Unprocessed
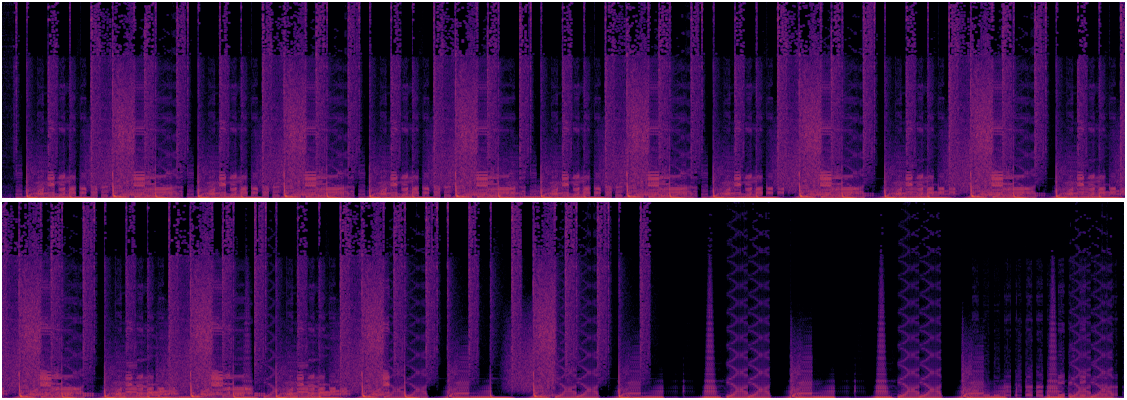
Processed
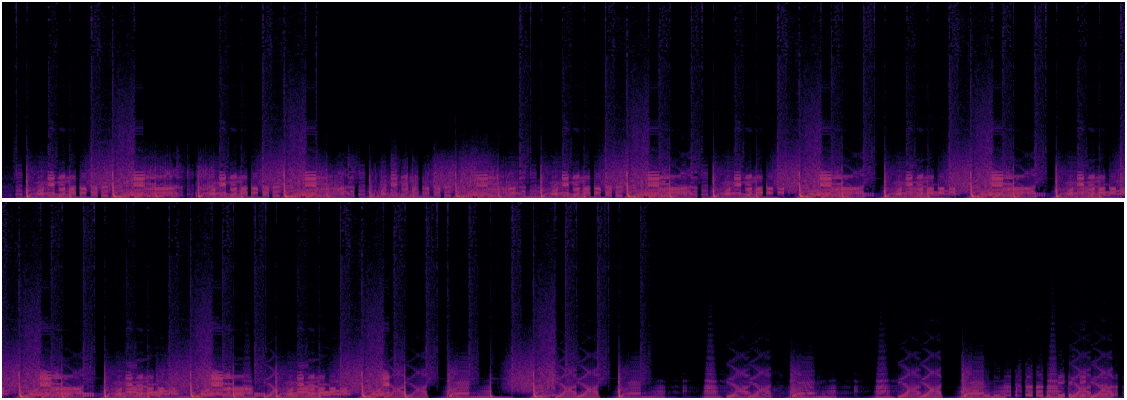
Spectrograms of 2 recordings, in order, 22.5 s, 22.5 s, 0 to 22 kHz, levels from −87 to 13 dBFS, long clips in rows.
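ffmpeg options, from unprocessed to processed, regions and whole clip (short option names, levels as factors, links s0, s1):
-filter_complex "[0:a]asettb=1/sr,asplit=3[s0][s1][s2];[s0]atrim=end=1.414[s3];[s1]atrim=start=1.41:end=2.12,asetpts=PTS-STARTPTS,afade=t=in:d=0.004:c=qsin,afade=t=out:st=0.706:d=0.004:c=qsin,acrusher=bits=7:dc=4:mix=0:aa=0.000001,highpass=f=160:w=0.5412,highpass=f=160:w=1.3066,equalizer=f=170:t=q:w=4:g=-8,equalizer=f=330:t=q:w=4:g=-5,equalizer=f=530:t=q:w=4:g=-4,equalizer=f=830:t=q:w=4:g=-9,equalizer=f=1900:t=q:w=4:g=-8,equalizer=f=4100:t=q:w=4:g=-5,lowpass=f=4400:w=0.5412,lowpass=f=4400:w=1.3066[s4];[s2]atrim=start=2.116[s5];[s3][s4]acrossfade=d=0.004:c1=hsin:c2=qsin[s6];[s6][s5]acrossfade=d=0.004:c1=qsin:c2=hsin,asettb=1/sr,asplit=3[s7][s8][s9];[s7]atrim=end=3.154[s10];[s8]atrim=start=3.15:end=5.07,asetpts=PTS-STARTPTS,afade=t=in:d=0.004:c=qsin,afade=t=out:st=1.916:d=0.004:c=qsin,lowpass=f=4300:w=0.5412,lowpass=f=4300:w=1.3066,asoftclip=type=hard:threshold=0.0168[s11];[s9]atrim=start=5.066[s12];[s10][s11]acrossfade=d=0.004:c1=hsin:c2=qsin[s13];[s13][s12]acrossfade=d=0.004:c1=qsin:c2=hsin,asettb=1/sr,asplit=3[s14][s15][s16];[s14]atrim=end=17.674[s17];[s15]atrim=start=17.67:end=20.45,asetpts=PTS-STARTPTS,afade=t=in:d=0.004:c=qsin,afade=t=out:st=2.776:d=0.004:c=qsin,aecho=1:1:131|262|393:0.0891|0.041|0.0189,atrim=end_sample=122598,flanger=delay=16:depth=7.2:speed=1.5[s18];[s16]atrim=start=20.446[s19];[s17][s18]acrossfade=d=0.004:c1=hsin:c2=qsin[s20];[s20][s19]acrossfade=d=0.004:c1=qsin:c2=hsin,acompressor=threshold=0.0282:ratio=6,acrossover=split=160 3400:gain=0.1 1 0.1[s21][s22][s23];[s21][s22][s23]amix=inputs=3:normalize=0,volume=1.26"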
